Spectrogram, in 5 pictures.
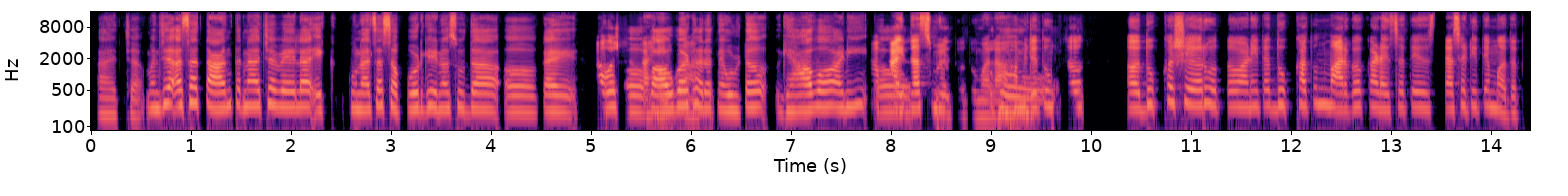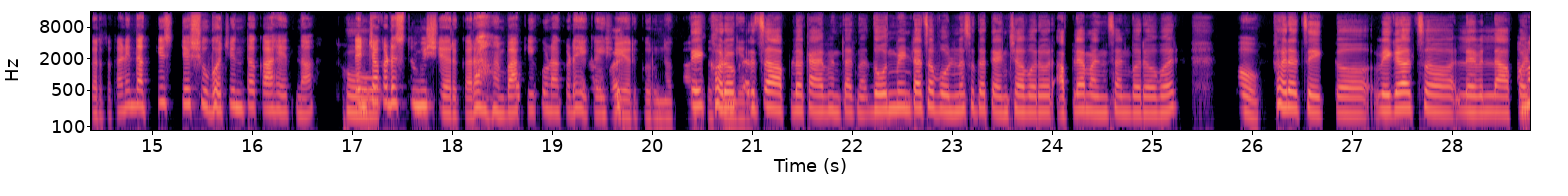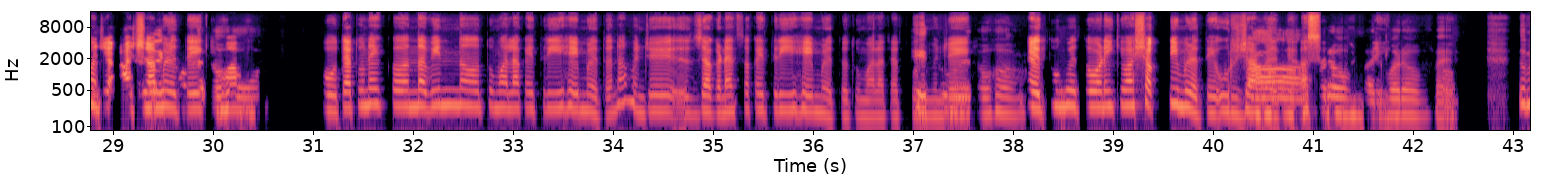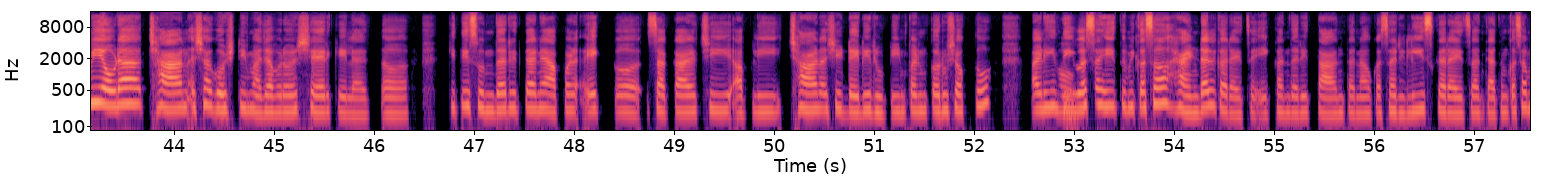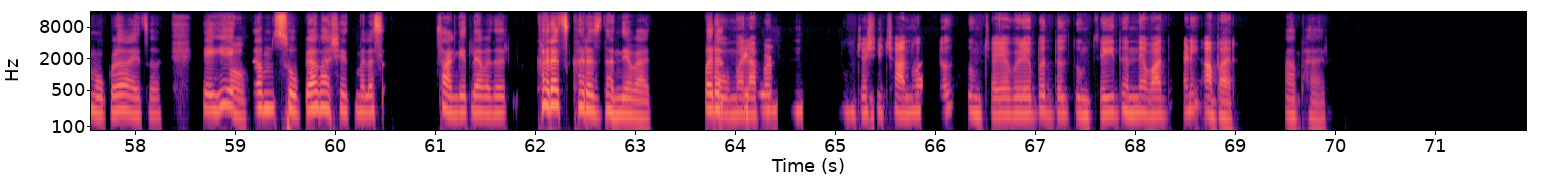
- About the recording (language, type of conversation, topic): Marathi, podcast, ताण कमी करण्यासाठी तुम्ही रोज काय करता?
- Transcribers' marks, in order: distorted speech; static; chuckle; in English: "शेअर"; in English: "शेअर"; laughing while speaking: "करा"; in English: "शेअर"; in English: "शेअर"; in English: "रुटीन"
